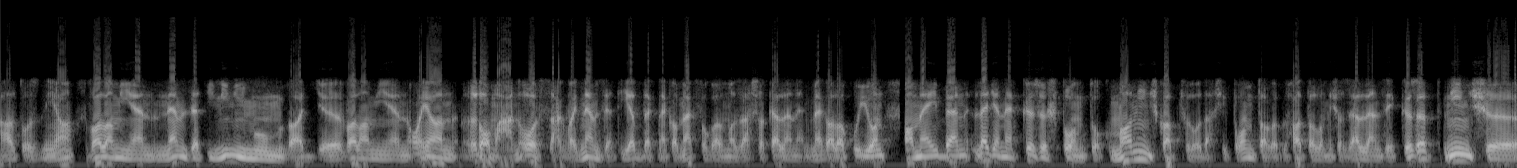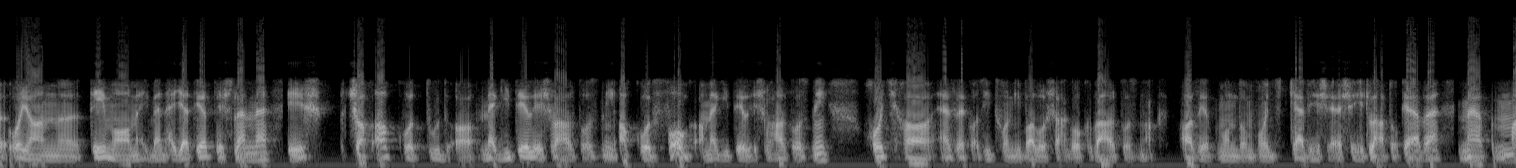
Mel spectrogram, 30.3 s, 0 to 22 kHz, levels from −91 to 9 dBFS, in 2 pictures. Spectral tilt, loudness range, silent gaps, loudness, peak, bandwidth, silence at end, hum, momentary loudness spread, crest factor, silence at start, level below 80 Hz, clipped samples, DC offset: -7 dB/octave; 4 LU; none; -28 LUFS; -12 dBFS; 14 kHz; 0 s; none; 7 LU; 16 dB; 0 s; -52 dBFS; under 0.1%; under 0.1%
